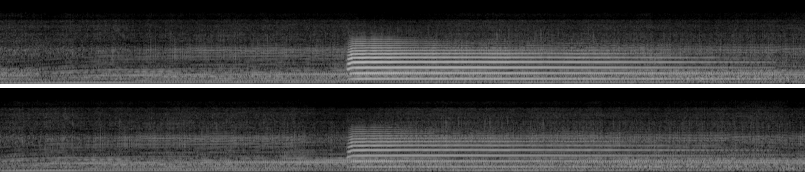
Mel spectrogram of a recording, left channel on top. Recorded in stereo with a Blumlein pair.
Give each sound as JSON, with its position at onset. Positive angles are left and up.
{"t": 3.5, "sound": "a trumpet", "azimuth_deg": 70}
